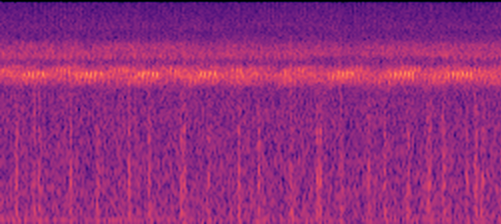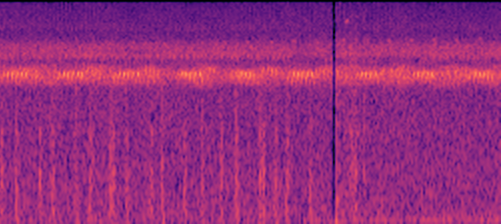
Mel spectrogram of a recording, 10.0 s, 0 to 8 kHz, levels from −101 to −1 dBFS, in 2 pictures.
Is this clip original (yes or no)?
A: yes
